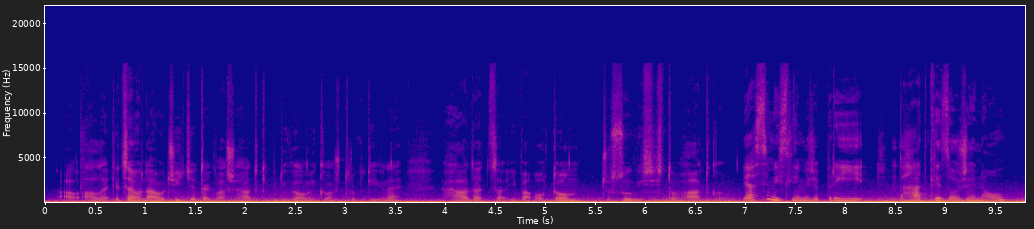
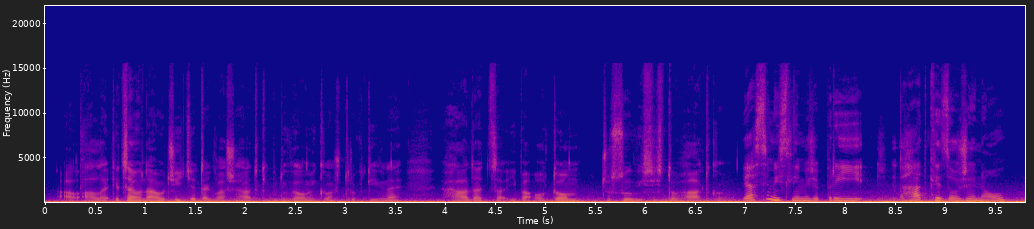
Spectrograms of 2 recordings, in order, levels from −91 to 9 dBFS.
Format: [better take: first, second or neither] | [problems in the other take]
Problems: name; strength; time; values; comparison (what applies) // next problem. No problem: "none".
second | wind noise on the microphone; heavy; 8 dB below the speech; occasional gusts in the second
